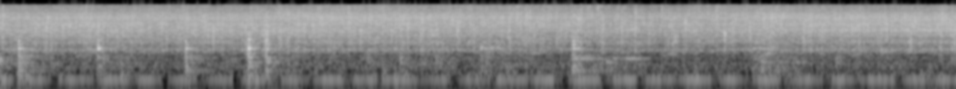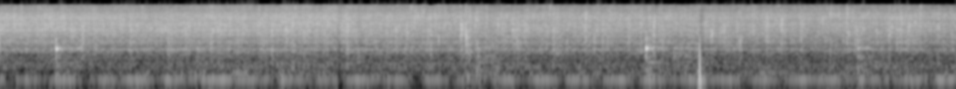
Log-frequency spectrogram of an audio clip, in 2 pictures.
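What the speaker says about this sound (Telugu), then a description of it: "బాగా గోల్డెన్ బ్రౌన్ కలర్ వచ్చేంత వరకు దీన్ని ఫ్రై చేసుకోండి." Chicken for Arabian kabsa fries in a pan with spices until golden brown, giving a steady broadband sizzle that runs throughout with occasional stirring clicks and scrapes, no talking.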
